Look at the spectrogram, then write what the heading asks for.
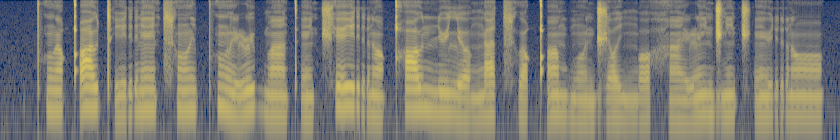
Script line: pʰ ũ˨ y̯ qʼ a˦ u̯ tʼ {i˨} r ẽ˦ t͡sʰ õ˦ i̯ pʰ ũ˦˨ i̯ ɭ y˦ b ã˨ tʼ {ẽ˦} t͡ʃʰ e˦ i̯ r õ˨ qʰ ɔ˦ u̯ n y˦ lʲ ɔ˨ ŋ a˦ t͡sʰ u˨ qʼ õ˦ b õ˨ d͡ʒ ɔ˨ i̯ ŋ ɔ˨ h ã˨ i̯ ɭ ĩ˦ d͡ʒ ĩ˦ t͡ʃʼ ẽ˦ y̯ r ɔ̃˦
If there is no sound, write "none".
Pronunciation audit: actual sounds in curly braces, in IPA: i˨, ẽ˨

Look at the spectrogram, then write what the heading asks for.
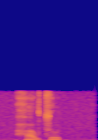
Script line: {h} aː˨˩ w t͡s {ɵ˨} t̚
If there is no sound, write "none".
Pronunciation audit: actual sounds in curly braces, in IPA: h, ɵ˨

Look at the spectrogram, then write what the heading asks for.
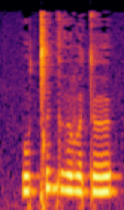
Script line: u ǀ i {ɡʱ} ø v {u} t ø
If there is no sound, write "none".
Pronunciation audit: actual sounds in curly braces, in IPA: ɡʱ, ø

